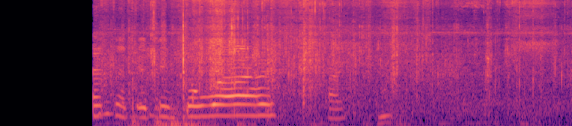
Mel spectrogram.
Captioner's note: children chattering in Yanomami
